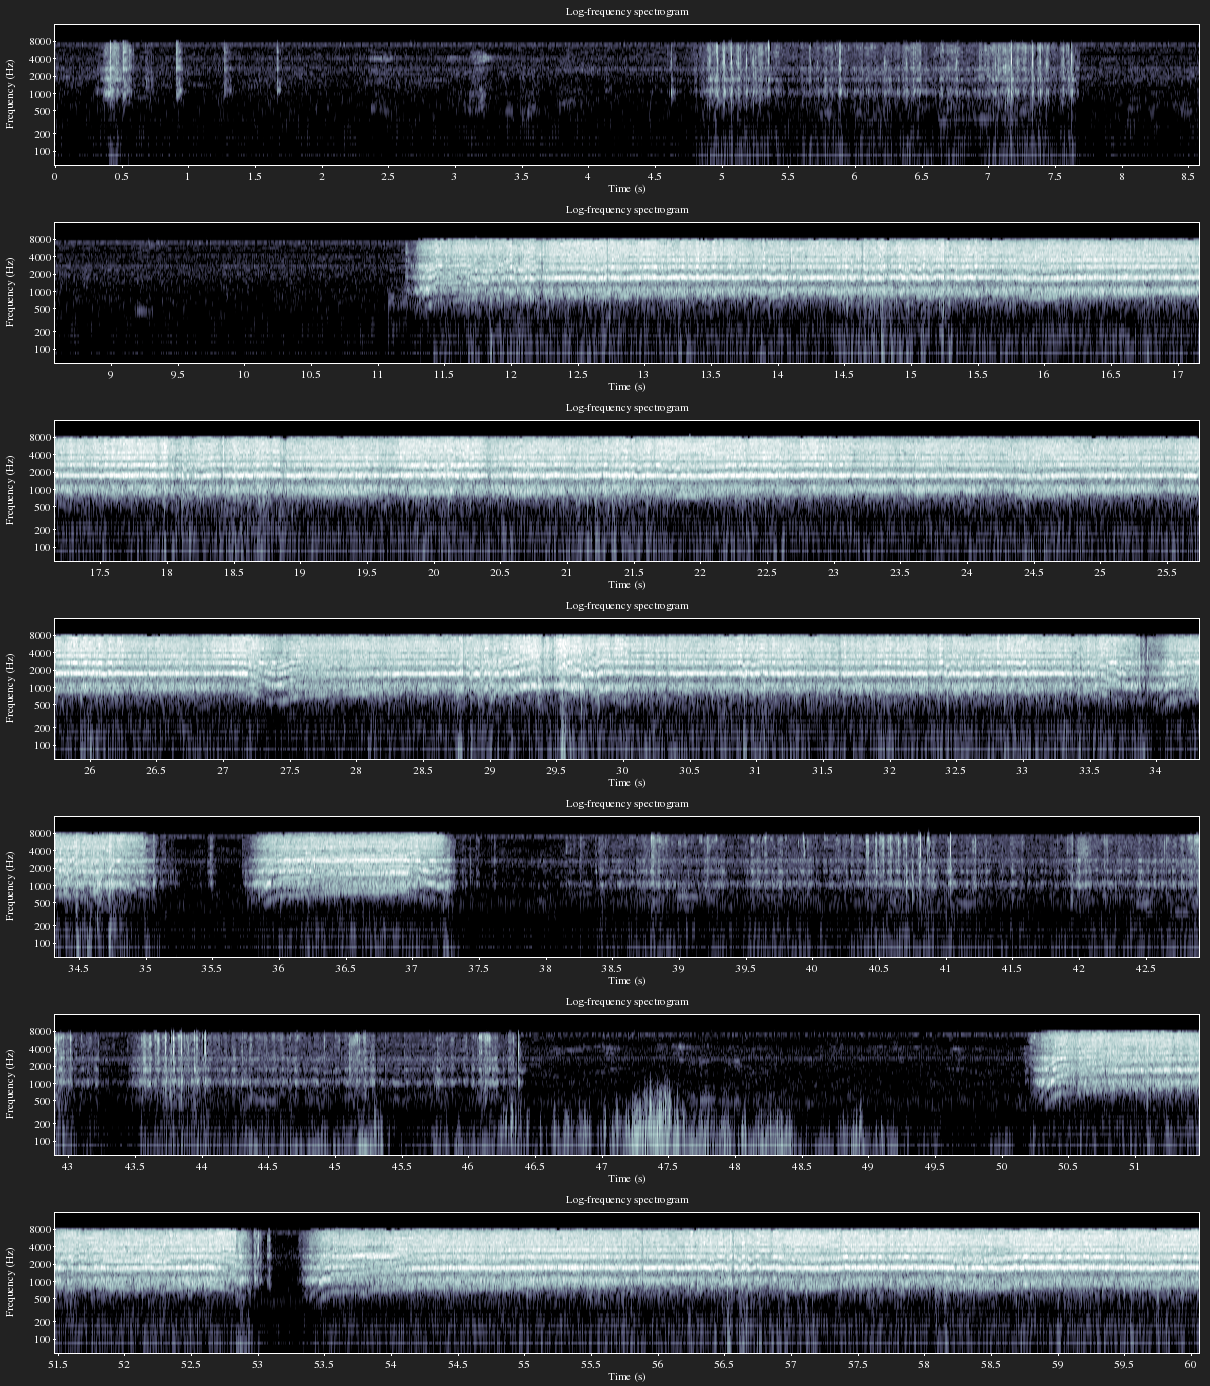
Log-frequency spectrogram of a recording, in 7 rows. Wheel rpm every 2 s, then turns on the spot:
0, 0, 20, 10, 0, 190, 230, 230, 230, 230, 230, 230, 220, 200, 250, 230, 150, 100, 30, 20, 30, 20, 20, 0, 40, 200, 140, 230, 230, 230.
4-8 32-34 36-46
